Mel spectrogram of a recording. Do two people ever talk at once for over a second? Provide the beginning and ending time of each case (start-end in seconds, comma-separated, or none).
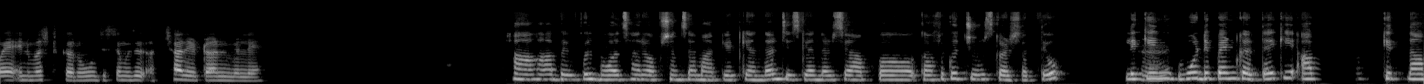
none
